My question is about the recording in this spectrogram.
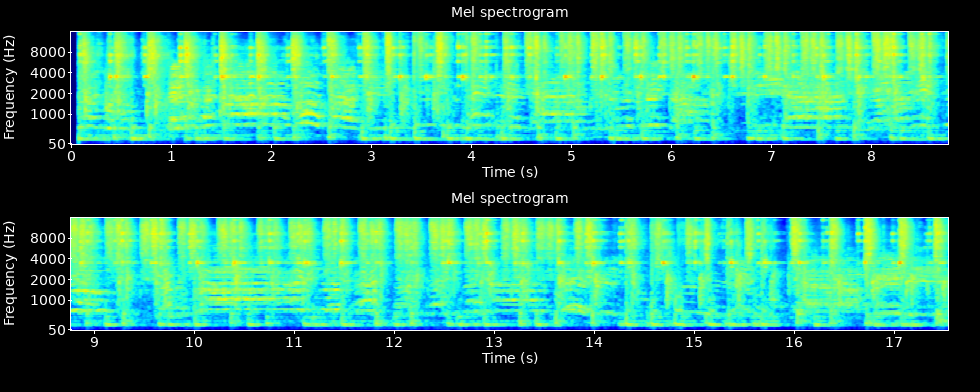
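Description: Live merengue percussion: a rope-tensioned double-headed tambora drum and a metal güira scraped in a fast, steady rhythm, with hand-clapping and a group singing.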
